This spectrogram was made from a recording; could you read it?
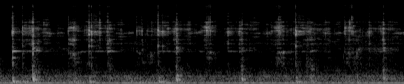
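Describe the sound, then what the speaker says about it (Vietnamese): A plate stirs coconut milk and eggs in a bowl, a steady one-direction scraping with light ceramic clinks and taps, close and fairly quiet. "Mình lấy cái đĩa mình quậy cho đều, mình quậy một chiều"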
